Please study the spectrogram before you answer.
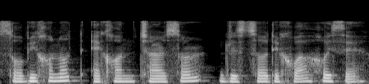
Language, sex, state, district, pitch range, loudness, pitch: Assamese, male, Assam, Kamrup Metropolitan, 135-150 Hz, -15 LUFS, 135 Hz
